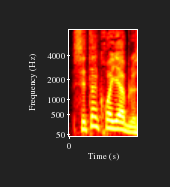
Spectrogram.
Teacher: c'est incroyable s'accentue sur la syllabe blé à la fin du groupe. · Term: accent tonique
